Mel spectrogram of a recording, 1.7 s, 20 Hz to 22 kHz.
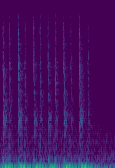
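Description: The left shift key of a Deck Francium Pro 87 mechanical keyboard is pressed repeatedly, giving about nine crisp, close clacks in a quick steady rhythm that stops just before the end.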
